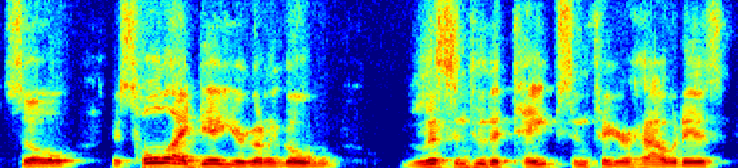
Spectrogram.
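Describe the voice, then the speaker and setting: A man's voice: medium pitch, normal speed, mellow. A man speaking off the cuff in a blunt, emphatic rant, insistently repeating himself for stress and swearing casually. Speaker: online video host. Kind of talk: unscripted rant to camera, addressing a rival.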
